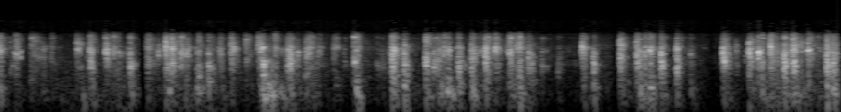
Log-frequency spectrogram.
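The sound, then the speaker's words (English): Someone typing on a keyboard during a conference call: rapid, irregular keystroke clatter in bursts separated by brief pauses, thin and band-limited. “For those folks who are not on mute, if you could please mute yourself so we can keep the background noise down. We do have someone typing.”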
